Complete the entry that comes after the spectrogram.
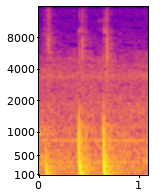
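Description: A freshly baked loaf of homemade bread, just taken out of the oven, is tapped on its underside to check whether it is properly baked underneath. Three short, dull, hollow knocks are heard, the first softer than the other two, each dying away almost at once with little high content. The hollow sound shows the loaf is well baked underneath; it does not stick and looks good on the bottom.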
